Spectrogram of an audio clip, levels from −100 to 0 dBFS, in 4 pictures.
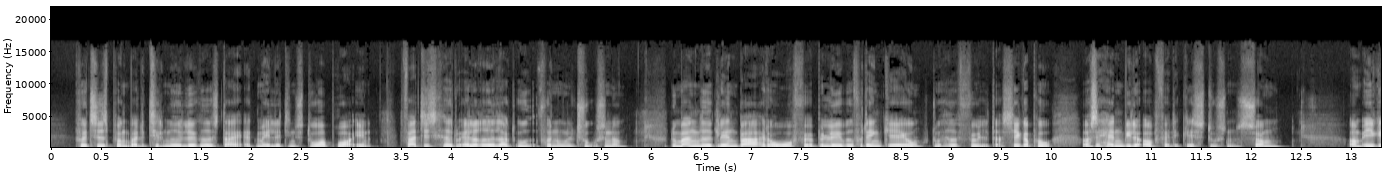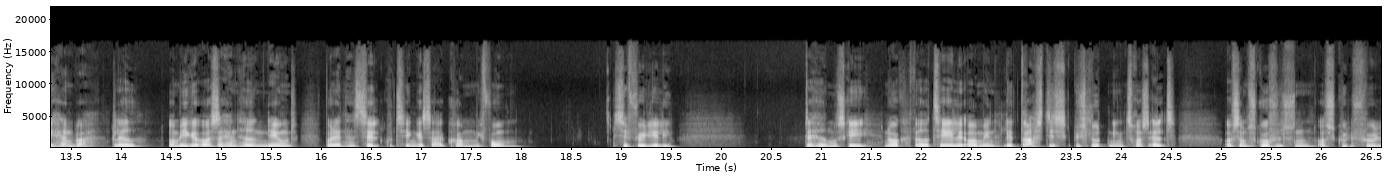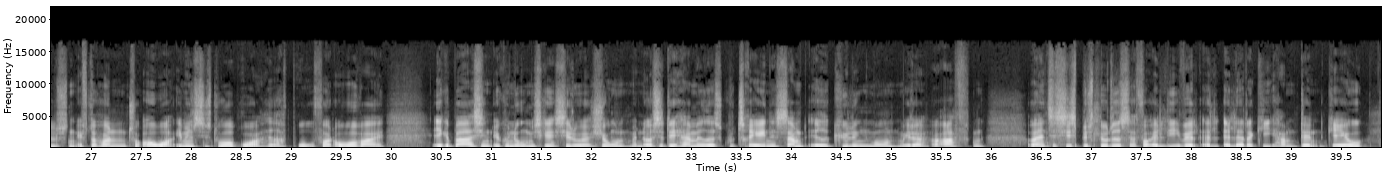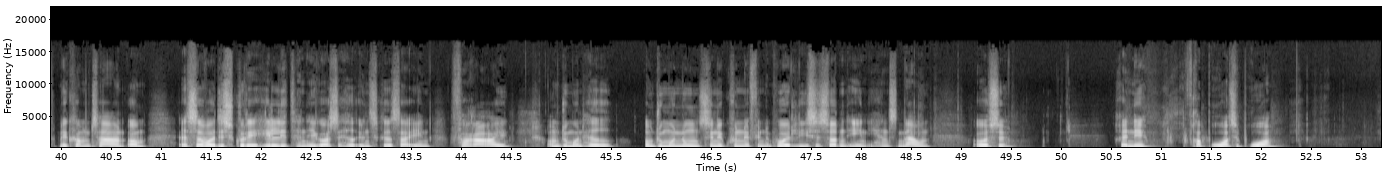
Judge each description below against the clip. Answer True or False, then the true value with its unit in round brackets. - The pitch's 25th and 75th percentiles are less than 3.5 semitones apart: True (2.5 semitones)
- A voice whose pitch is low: True (120 Hz)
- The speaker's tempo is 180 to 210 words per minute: True (200 wpm)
